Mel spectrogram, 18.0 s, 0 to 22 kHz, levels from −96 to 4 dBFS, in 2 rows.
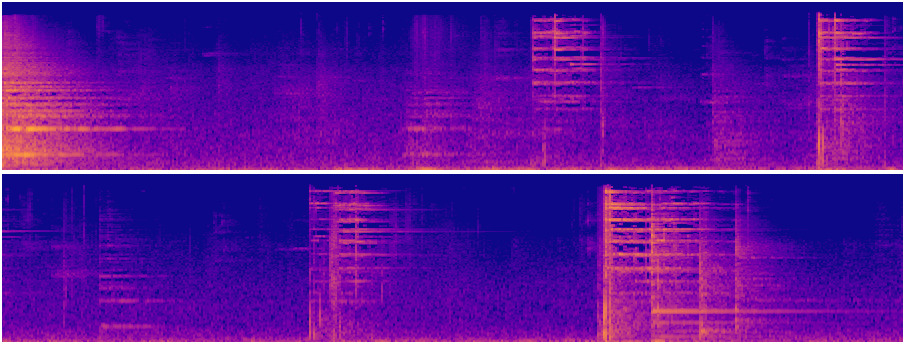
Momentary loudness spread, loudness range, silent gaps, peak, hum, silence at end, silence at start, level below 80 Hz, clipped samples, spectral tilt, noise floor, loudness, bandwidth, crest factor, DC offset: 29 LU; 16 LU; none; -6 dBFS; none; 0.9 s; 0 s; -52 dBFS; under 0.1%; -1 dB/octave; -59 dBFS; -25 LUFS; 16 kHz; 26 dB; under 0.1%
